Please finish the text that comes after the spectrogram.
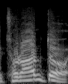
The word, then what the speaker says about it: Toronto: the locals say Toronto you don't pronounce the last t no they say Toronto e Tonto e who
